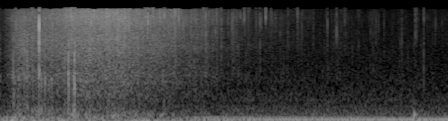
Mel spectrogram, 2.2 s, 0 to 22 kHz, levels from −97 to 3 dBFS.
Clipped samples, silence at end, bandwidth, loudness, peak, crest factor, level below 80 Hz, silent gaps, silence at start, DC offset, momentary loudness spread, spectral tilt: under 0.1%; 0 s; 17 kHz; -30 LUFS; -2 dBFS; 36 dB; -48 dBFS; none; 0 s; under 0.1%; 21 LU; -0.5 dB/octave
